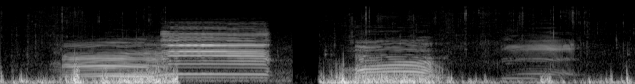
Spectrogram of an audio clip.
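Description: Zebu cattle mooing: four long moos in quick succession, the first two running together, the last shorter and higher. A brief dropout breaks the sound near the middle, over a steady low rumble.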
